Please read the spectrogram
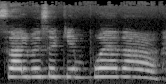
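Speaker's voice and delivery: high, loud, slow panicked cry; panicked shout. Acted. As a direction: yell it while fleeing. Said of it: "gritaban todos mientras escapaban". (grito de pánico agudo)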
